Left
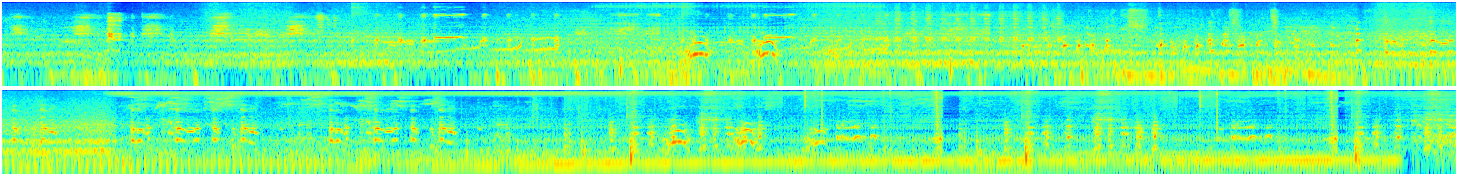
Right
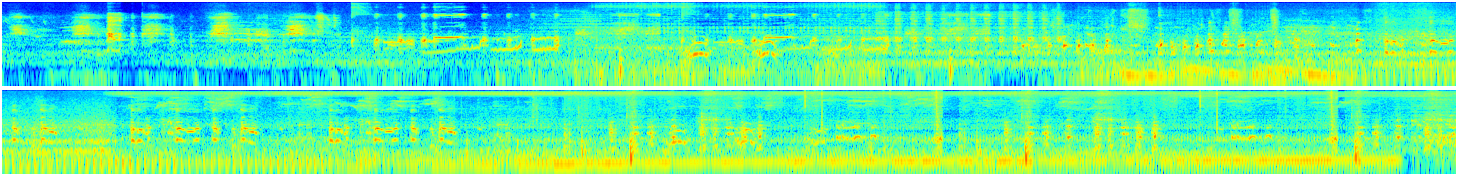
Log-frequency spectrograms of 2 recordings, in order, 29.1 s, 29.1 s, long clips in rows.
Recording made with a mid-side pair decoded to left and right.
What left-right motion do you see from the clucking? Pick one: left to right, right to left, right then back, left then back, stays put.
stays put.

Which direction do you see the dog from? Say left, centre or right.
left.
